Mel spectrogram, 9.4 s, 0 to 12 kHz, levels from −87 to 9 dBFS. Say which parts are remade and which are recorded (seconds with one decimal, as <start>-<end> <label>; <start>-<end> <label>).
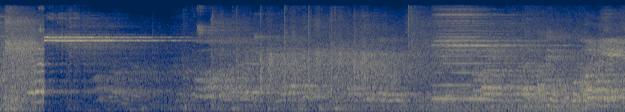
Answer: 0.0-0.9 recorded; 0.9-1.8 remade; 1.8-7.6 recorded; 7.6-8.2 remade; 8.2-9.4 recorded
